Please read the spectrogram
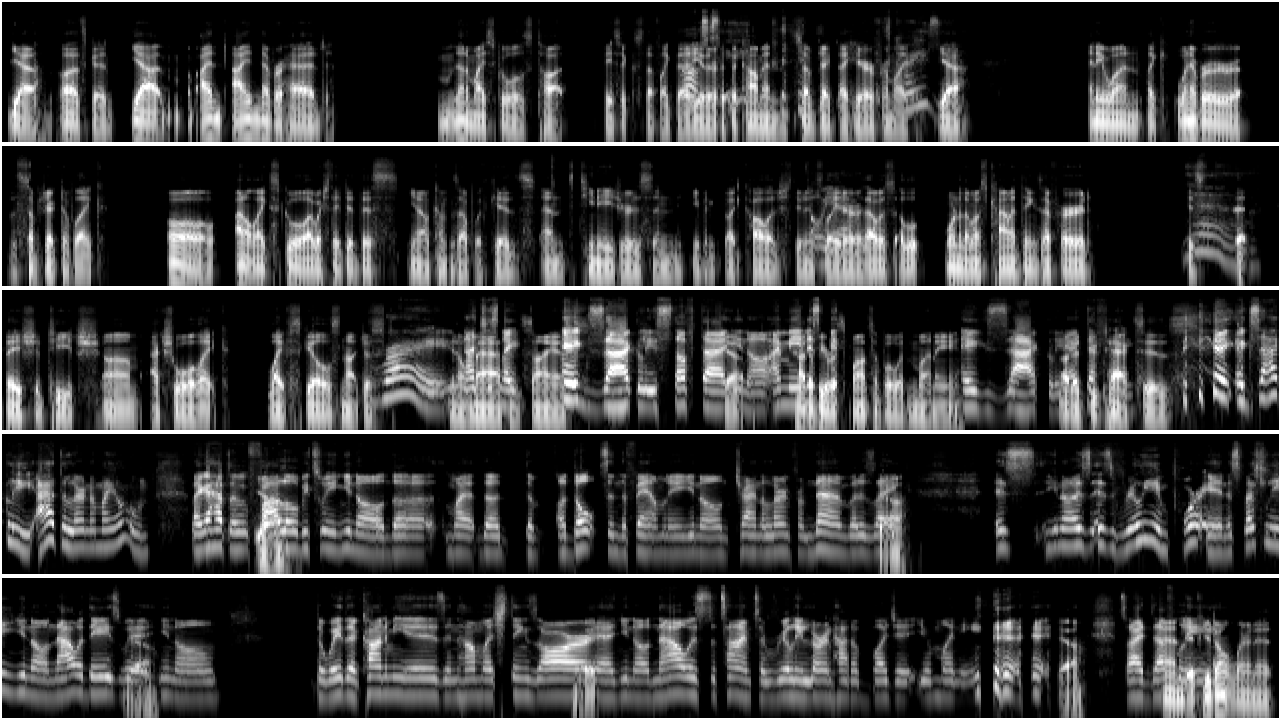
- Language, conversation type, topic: English, unstructured, How do early financial habits shape your future decisions?
- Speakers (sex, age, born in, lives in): female, 35-39, United States, United States; male, 20-24, United States, United States
- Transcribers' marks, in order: tapping; chuckle; laugh; chuckle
